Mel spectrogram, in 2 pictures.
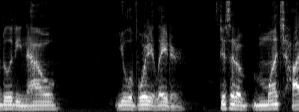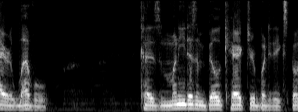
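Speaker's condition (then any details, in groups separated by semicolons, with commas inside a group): No condition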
